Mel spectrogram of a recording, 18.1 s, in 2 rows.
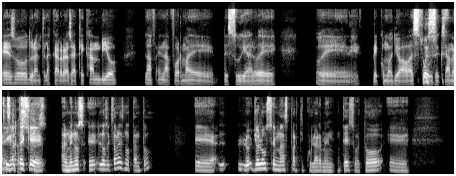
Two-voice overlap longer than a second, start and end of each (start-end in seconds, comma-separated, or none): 8.4-10.0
